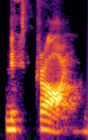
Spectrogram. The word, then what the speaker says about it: destroy: এখানে দেখুন, যে টিটা আছে সেটা ট এর মতন উচ্চারণ হবে, এটা ঠ হবে না।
